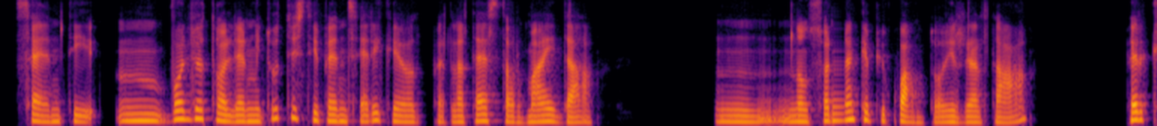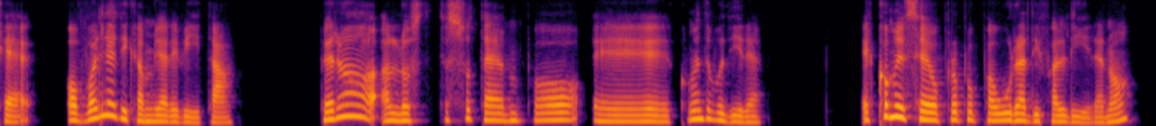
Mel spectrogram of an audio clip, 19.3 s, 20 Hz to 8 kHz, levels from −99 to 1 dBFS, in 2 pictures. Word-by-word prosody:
Senti 140 -2 -3 0.2
mhmm, 160 +1 -1
voglio 200 +2 +1
togliermi 145 -6 0
tutti 220 +2 -5
sti 190 -5 -3
pensieri 150 +1 -2
che 145 -3 -3
ho 135 -1 -4
per 135 -2 -10
la 135 0 -1
testa 155 +2 -2
ormai 135 +3 -1
da 65 - -2 1.0
mhmm 140 -1 -4
non 140 0 +1
so 155 - -3
neanche 180 +3 0
più 150 - -9
quanto 125 -4 -1
in 130 0 -1
realtà, 125 +3 -3 0.8
perché 180 -7 +1 0.2
ho 175 - +5
voglia 220 - +4
di 205 - +3
cambiare 145 -4 +2
vita, 120 -1 -2 0.7
però 245 +7 +4
allo 165 0 +3
stesso 170 +5 -5
tempo 170 0 +1
è 145 -2 0
come 195 +7 +1
devo 195 -4 +1
dire, 130 -3 -2 0.8
è - - -1
come 255 -3 +7
se 195 -3 +5
ho 175 - +5
proprio 185 +1 -1
paura 165 +1 +4
di 150 0 -2
fallire, 135 -5 -1
no. 170 +9 -1
150 Hz, 140 wpm, -26 LUFS, 140-175 Hz, 1.0 s, come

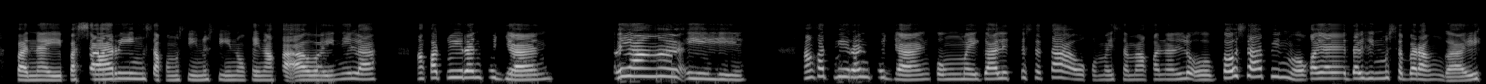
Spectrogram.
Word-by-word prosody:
panay 200 -1 +2
pasaring, 245 +5 +3
sa 215 - 0
kung 205 0 -9
sino-sinong 210 -1 -7
kinakaaway 205 0 +1
nila. 250 0 -1 0.4
Ang 270 0 -3
katwiran 315 +1 +3
ko 320 - -5
diyan, 225 -2 +5 0.7
kaya 380 +5 +4 0.2
nga 380 0 +3 0.2
eh. 240 -5 -3 0.7
Ang 320 - -1
katwiran 350 -1 0
ko 320 -2 -8
diyan 230 -1 +1
kung 235 0 -4
may 245 -1 -2
galit 265 +2 +1
ka 315 - -16
sa 305 0 -10
tao, 275 -9 +1
kung 215 -1 -16
may 215 - -8
sama 220 0 -6
ka 235 - -5
ng 230 +3 -6
loob, 215 -1 -4
kausapin 365 +1 +1
mo 215 -4 -2
o - - -18
kaya 275 0 +1
dalhin 275 0 -2
mo 295 - -5
sa 275 - -6
barangay. 220 -3 0
240 Hz, 155 wpm, -23 LUFS, 215-280 Hz, 0.7 s, diyan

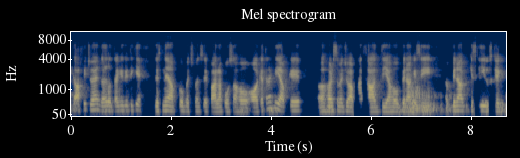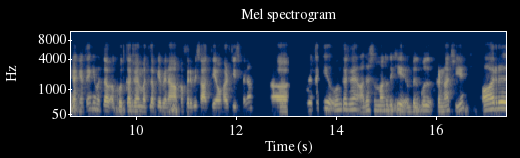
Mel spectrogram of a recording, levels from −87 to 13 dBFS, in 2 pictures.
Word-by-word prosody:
काफ़ी - - +3
जो 175 - -1
है 180 +1 +4
गलत 145 0 0
होता 145 - 0
है - - 0
क्योंकि 155 0 -3
देखिए 155 0 -2 0.3
जिसने 150 +2 0
आपको 135 +1 -3
बचपन 135 -1 -8
से - - -3
पाला-पोसा 130 0 +2
हो - - +1 0.2
और 130 - +6
कहते 135 +9 -3
हैं 220 - -1
ना, 215 - -10
कि 210 - +1
आपके 150 +3 0 0.5
अ, 135 +1 +1
हर 140 0 +6
समय 140 0 -4
जो 140 - +3
आपका 130 +2 +2
साथ 125 0 +4
दिया 130 -1 +2
हो 130 0 +1
बिना 130 -1 +4
किसी - - 0 0.5
बिना 145 0 +6 0.2
किसी 150 +1 -2
उसके 135 -1 0
क्या - - +3
कहते 135 +6 -3
हैं? 205 - -3
कि - - -5
मतलब 160 -3 +1
खुद 145 -2 -2
का 145 - +5
जो - - +1
है 145 - +5
मतलब 140 0 -1
के 145 - +2
बिना 130 0 +1
आपका 130 +2 -6
फिर - - 0
भी 150 - -5
साथ 130 -3 +3
दिया 125 - +2
हो, 130 - +1
हर 130 - +4
चीज़ 265 - -4
पे - - -8
ना - - -1
अ, 130 -12 +1 0.4
मुझे - - 0
लगता 410 - -3
है - - -64
कि 225 - -2 0.2
उनका 180 +2 -1
जो 185 0 -5
है 190 0 +2
आदर-सम्मान 160 -1 -3
तो 165 - -7
देखिए 165 +3 -2
बिल्कुल 155 +4 -3
करना 135 +3 +1
चाहिए, 230 +1 -4 0.4
और 205 +4 +5
145 Hz, 240 wpm, -24 LUFS, 130-165 Hz, 0.5 s, और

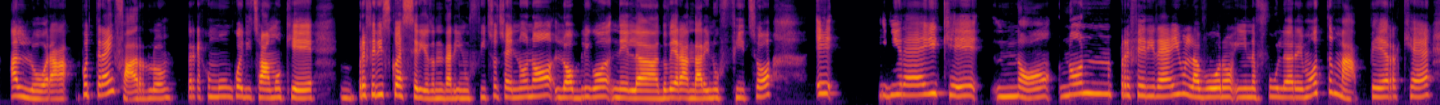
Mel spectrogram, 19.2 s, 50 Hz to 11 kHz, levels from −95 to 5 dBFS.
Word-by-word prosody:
Allora 200 -6 +1
potrei 305 - +1
farlo, 205 - 0
perché 245 -1 -7
comunque, 245 +1 -3
diciamo, 225 0 +2
che, 215 -1 +2 0.3
mhmm, 215 -1 -10
preferisco 295 +3 +1
essere 265 -4 +2
io 205 - 0
ad 200 - -6
andare 205 0 -1
in 210 - -3
ufficio 210 +4 -8
cioè, 235 0 -1
non 235 +2 -3
ho 270 +3 +5
l'obbligo 230 +2 0
nel 210 -2 +3
dover 215 0 +2
andare 205 -2 +4
in 210 +1 -2
ufficio 220 +5 -3 0.6
e, 320 +2 -2 0.5
ti 280 -1 -10
direi, 295 +3 +1
che 275 -4 -1 0.2
no, 245 -1 0
non 315 +3 -1
preferirei 270 -1 +1
un 315 -2 -2
lavoro 240 0 +3
in 235 +1 -3
full 240 +3 -7
remote, 270 +11 -2
ma 315 -3 +3 0.2
perché 250 +1 -1
245 Hz, 120 wpm, -23 LUFS, 220-275 Hz, 0.6 s, ho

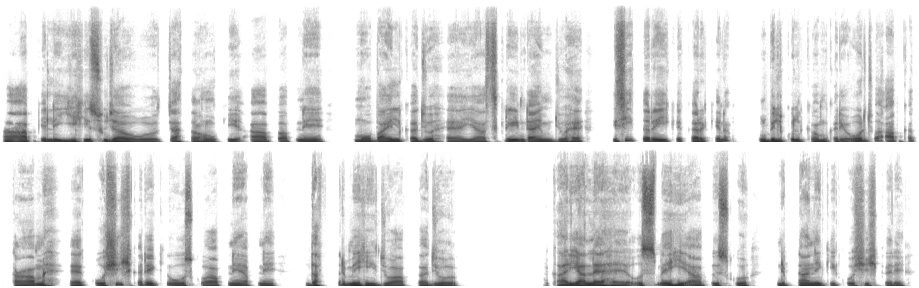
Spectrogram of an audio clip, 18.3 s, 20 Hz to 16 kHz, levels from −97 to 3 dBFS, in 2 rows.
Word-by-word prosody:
आपके 125 +3 +1
लिए 150 -1 +4
यही 165 +7 +3
सुझाव 115 -8 +2
चाहता 105 0 -3
हूँ 100 0 +1
कि 115 +2 -4
आप 105 0 -1
अपने 95 0 0 0.3
मोबाइल 105 +7 +3
का 130 - +1
जो 115 -3 +1
है 100 +1 -2
या 105 0 -1
स्क्रीन 160 +10 +2
टाइम 120 -7 +2
जो 115 +3 -2
है, 120 +6 +1 0.3
इसी 190 +10 0
तरीके 155 -3 +2
करके 130 +1 -1
न 180 - -2 0.4
बिल्कुल 135 +4 +3
कम 110 -1 +1
करें। 95 0 -5
और 160 +10 +3
जो 165 - -8
आपका 155 +2 -4 0.2
काम 155 +6 +3
है, 120 +4 -3
कोशिश 120 - 0
करें 175 -2 0
कि 160 - -21
वो 145 - +1
उसको 130 +1 -4
आपने 110 -2 -2
अपने 100 +1 -3 0.3
दफ़्तर 105 - -1
में 155 -4 +6
ही 125 -2 +3
जो 120 +3 -2
आपका 105 -1 -4
जो, 90 -2 -1 1.0
कार्यालय 110 +12 +5
है 100 0 +1
उसमें 130 +9 +1
ही 145 0 +6
आप 120 - -3
इसको 110 0 -1 0.3
निपटाने 125 +3 +2
की 115 0 -9
कोशिश 105 0 -5
करें। 95 -1 -4
120 Hz, 175 wpm, -22 LUFS, 105-140 Hz, 1.0 s, में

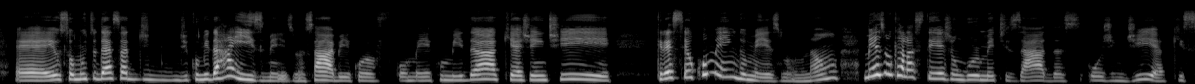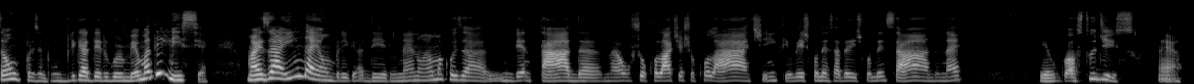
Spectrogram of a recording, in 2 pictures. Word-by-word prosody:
eh, 180 0 +4
eu 220 - +4
sou 235 +2 +2
muito 250 +3 +1
dessa 270 +1 +5
de 230 -2 -5
de 195 -2 -7
comida 235 +5 +5
raiz 240 - +3
mesmo 170 -2 -8
sabe. 175 -1 +4
Co 170 +1 -7 0.2
comer 175 0 -8
comida, 210 +4 +3
que 220 - 0
a 200 - +2
gente, 210 0 0 0.4
cresceu 300 +5 +4
comendo 360 - +2
mesmo 160 -4 -5
não 230 - -3 0.3
mesmo 445 +8 +6
que 425 - +2
elas 340 -4 +5
estejam 255 -6 -2
"gourmetizadas" 180 -6 -4
hoje 180 -3 -11
em 165 - -13
dia. 175 -1 -5
Que 195 - -15
são 230 +2 0
por 185 - -11
exemplo. 160 -1 -12
Um - - -10
brigadeiro 180 +1 -2
gourmet 170 +1 -3
é - - +1
uma 285 +4 +4
delícia. 205 - +2 0.4
Mas, 225 +4 +6
ainda 285 +3 +5
é 215 - -1
um 190 - -6
brigadeiro, 160 -2 -10
né, 170 +2 -9
não 190 -1 -9
é 195 - -7
uma 235 +3 -4
coisa 200 -7 -5
inventada, 165 -2 -1
né, 160 +1 -11
o 170 - -10
chocolate 180 0 -2
é - - -17
chocolate, 175 -3 -3
enfim, 180 -4 -14
o - - -11
leite 175 0 -8
condensado 175 -1 -8
é - - -4
leite 160 -2 -11
condensado, 170 -1 -2
né, 185 +5 -7 0.8
eu 150 0 -4
gosto 255 +9 -4
disso, 210 - -7 0.2
é. - - -7
190 Hz, 170 wpm, -26 LUFS, 170-230 Hz, 0.8 s, mesmo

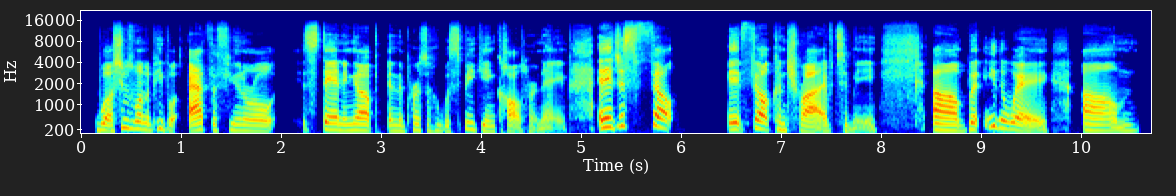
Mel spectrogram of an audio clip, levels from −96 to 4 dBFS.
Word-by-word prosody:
well, 200 -4 -1
she 275 - 0
was 260 - -6
one 230 -2 -1
of 190 - -16
people 240 -4 -9
at 200 - +7
the 190 - -11
funeral 180 -4 -7 0.3
standing 200 -3 0
up 190 -2 +2
and 175 +1 -6
the - - -9
person 180 0 -11
who 180 - -17
was 165 -1 -11
speaking 195 -8 -8
called - - -5
her - - -17
name. - - -11 0.3
And - - +9
it 290 - +4
just 330 +1 +1 0.2
felt, - - +5 0.5
it 435 0 +3
felt 230 -6 +3
contrived 200 -3 +1
to - - -12
me. - - -15 0.6
Um, 190 -3 +6
but 215 +2 -1
either 300 -5 -2
way, 465 - 0 0.4
um 185 -1 -2
195 Hz, 190 wpm, -23 LUFS, 180-230 Hz, 0.6 s, And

